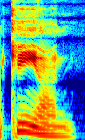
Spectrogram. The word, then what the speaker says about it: Keon: It's pronouncing Keon. Keon Coleman, and not he said Deion, that, and not he read.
